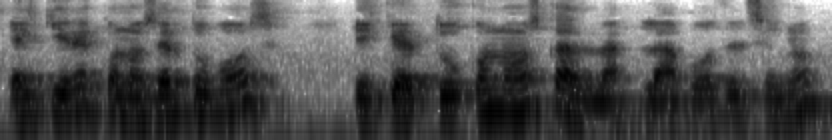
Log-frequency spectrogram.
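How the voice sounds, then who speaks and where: A man preaching a sermon in church, speaking conversationally and asking his congregation questions that he pauses to let them answer. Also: on the high side, lively intonation, a little mellow, low-quality recording.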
